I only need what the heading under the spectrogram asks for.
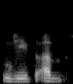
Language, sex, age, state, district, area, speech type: Urdu, male, 18-30, Uttar Pradesh, Aligarh, urban, conversation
